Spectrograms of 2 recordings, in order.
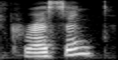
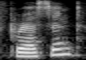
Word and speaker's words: present: Yeah, obviously the first syllable is the one that is stressed. And when we say that the first syllable is the one that is stressed, we identify the word as noun or an adjective.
